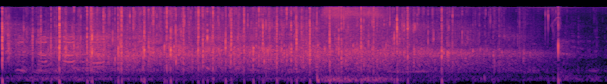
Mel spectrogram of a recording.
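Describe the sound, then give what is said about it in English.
An audience breaks into steady applause, a dense patter of many hands clapping at once that holds evenly and then thins out toward the end, with one sharp clap standing out near the close. “I didn't hear anybody applaud to that one.”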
